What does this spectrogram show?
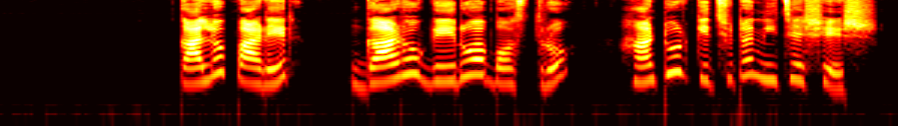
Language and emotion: Bengali, neutral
